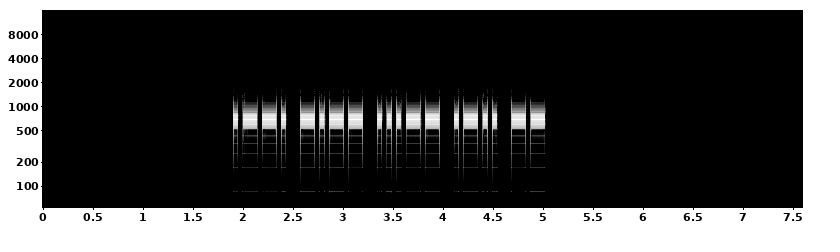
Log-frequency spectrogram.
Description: Morse code, heard as a keyed tone, about 25 wpm, 700 Hz. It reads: PY3LM
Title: DXCC-100 Call Signs - 5 Characters - Repeated 3x - 25wpm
